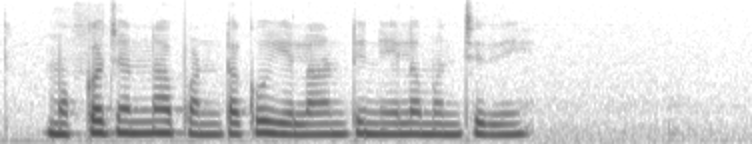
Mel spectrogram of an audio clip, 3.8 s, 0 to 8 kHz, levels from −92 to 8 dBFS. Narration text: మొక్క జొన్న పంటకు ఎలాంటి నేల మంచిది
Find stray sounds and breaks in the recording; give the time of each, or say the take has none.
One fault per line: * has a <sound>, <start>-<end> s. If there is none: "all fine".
all fine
